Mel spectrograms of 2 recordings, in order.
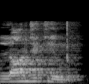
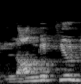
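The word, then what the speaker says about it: longitude: लैटिट्यूड and meridians of लॉन्जिट्यूड। देखिए ये लॉन्जिट्यूड बोल सकते हैं इसको, ओके, लॉन्गिट्यूड भी बोल सकते हैं, लॉन्जिट्यूड भी बोल सकते हैं, that depends upon your pronunciation practice.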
